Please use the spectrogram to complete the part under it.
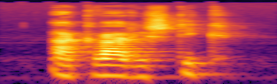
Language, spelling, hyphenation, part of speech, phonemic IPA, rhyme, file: Dutch, aquaristiek, aqua‧ris‧tiek, noun, /ˌaː.kʋaː.rɪsˈtik/, -ik, Nl-aquaristiek.ogg
- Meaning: the practice of or the knowledge needed for maintaining an aquarium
